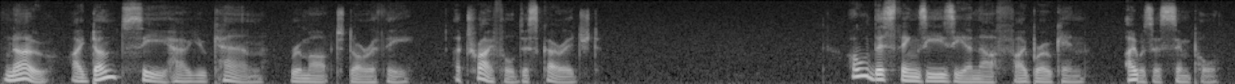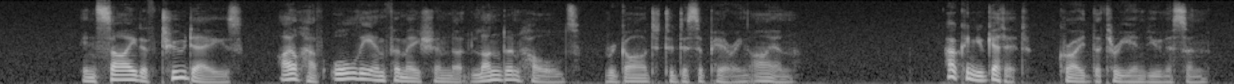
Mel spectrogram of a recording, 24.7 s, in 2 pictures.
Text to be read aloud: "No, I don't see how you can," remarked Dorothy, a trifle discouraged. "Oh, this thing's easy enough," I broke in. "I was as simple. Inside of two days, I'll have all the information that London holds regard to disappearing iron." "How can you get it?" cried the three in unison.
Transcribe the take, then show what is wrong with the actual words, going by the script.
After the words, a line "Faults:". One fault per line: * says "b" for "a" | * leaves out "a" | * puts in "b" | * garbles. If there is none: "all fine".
"No, I don't see how you can," remarked Dorothy, a trifle discouraged. "Oh, this thing's easy enough," I broke in. "I was as simple. Inside of two days, I'll have all the information that London holds regard to disappearing iron." "How can you get it?" cried the three in unison.
Faults:
all fine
